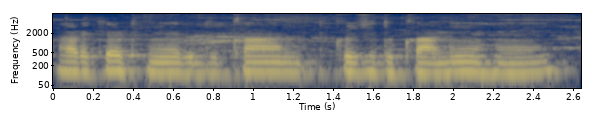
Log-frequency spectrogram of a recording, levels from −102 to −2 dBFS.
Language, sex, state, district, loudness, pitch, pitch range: Maithili, male, Bihar, Supaul, -33 LUFS, 130 Hz, 125-130 Hz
